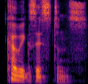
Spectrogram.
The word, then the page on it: co-existence: British English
